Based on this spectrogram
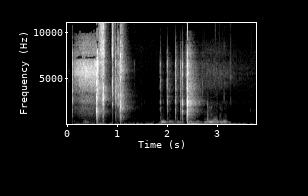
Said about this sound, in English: Oh, that was nice. I just, like, spewed all over myself. It's been a while since we opened cans.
